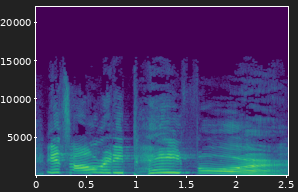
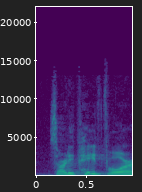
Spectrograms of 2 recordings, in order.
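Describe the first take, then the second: First: Very high, booming, stretched-out cashier call; acted ecstatic reveal; excited announcement. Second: Mildly unsure cashier's explanation; understated, hesitant delivery; tentative. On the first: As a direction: holler it triumphantly, holding the words long. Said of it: "they're all excited about it now". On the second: Retold or imitated. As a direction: say it small and uncertain. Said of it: "real tentative and a little bit like".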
